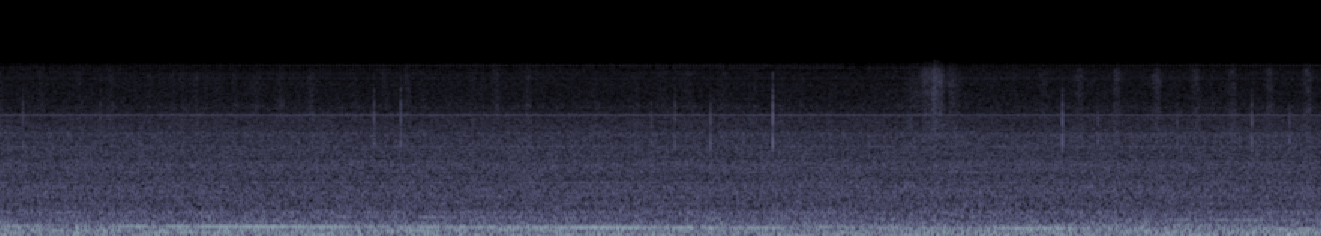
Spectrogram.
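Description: A pencil scratches softly across paper.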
